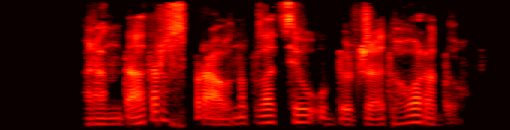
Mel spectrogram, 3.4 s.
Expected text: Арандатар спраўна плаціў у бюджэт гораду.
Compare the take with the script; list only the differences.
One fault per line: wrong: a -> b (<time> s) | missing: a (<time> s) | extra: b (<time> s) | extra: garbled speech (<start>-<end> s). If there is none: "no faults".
no faults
